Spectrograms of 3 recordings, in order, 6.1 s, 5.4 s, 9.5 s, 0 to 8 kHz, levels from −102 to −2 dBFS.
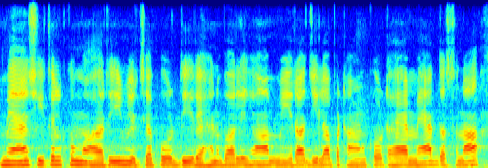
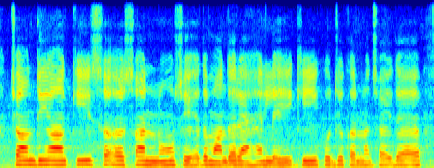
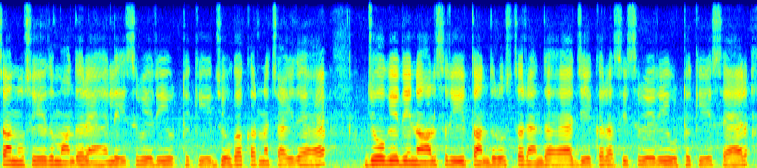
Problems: none marked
